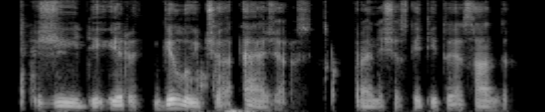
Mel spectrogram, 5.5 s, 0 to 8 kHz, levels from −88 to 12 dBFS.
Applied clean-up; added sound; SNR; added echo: neural mask model Resemble Enhance denoiser.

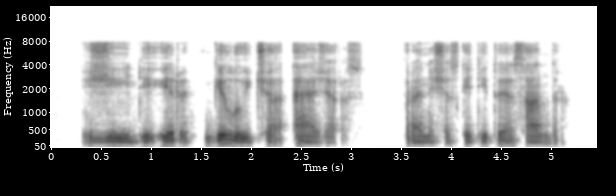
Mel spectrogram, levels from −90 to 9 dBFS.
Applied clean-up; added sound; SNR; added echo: none; none; none; none.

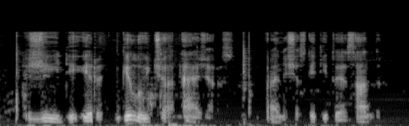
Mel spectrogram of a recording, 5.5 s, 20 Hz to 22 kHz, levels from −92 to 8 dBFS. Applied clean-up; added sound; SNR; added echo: classical method spectral subtraction.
